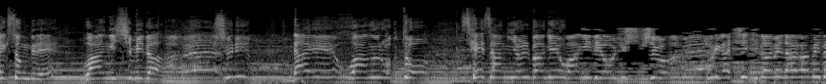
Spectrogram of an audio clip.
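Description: From 5.66 s to the end, the audio abruptly turns dull and swirly with nothing above 5.5 kHz: an adaptive stream at a lower bitrate, consistent with a drop from about 128 to 16 kbit/s MP3.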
